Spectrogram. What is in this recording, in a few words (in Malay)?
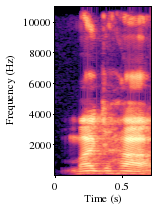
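"majhar", Malay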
